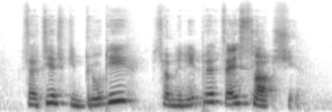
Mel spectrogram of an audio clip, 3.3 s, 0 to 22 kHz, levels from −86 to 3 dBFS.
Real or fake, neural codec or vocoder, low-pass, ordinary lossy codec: fake; codec, 44.1 kHz, 1.7 kbps, Pupu-Codec; none; none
